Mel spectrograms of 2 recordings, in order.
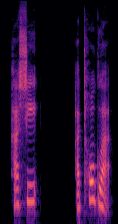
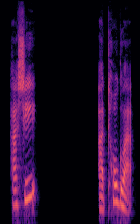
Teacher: Notice we've got some glottal stops, so the words are cut off.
